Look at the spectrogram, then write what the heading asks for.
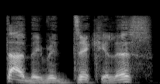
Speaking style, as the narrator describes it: the hook-handed man said with a sneer

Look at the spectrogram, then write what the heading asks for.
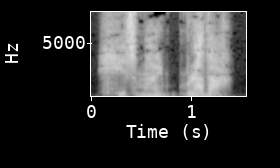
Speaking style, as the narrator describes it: Fiona replied in a fierce whisper

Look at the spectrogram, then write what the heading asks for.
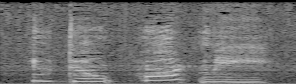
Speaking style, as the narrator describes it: cried the child suddenly

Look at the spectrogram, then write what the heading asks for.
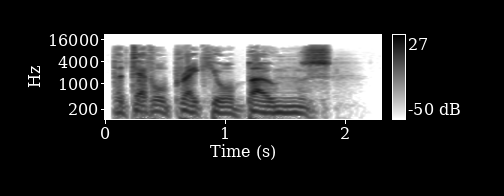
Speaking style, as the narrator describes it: the man said through his teeth

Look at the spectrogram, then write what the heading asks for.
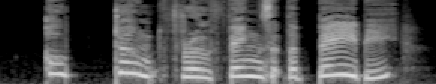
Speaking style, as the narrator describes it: cried Alice

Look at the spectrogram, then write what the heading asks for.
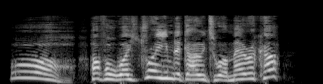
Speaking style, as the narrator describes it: cried the centipede

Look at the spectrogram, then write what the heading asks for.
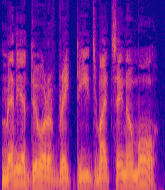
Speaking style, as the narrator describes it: said Ingold

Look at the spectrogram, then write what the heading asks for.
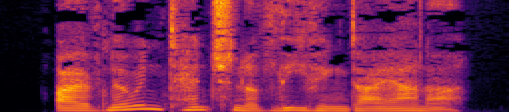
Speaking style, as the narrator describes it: Matthew said icily

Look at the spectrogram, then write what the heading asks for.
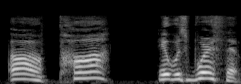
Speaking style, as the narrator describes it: Laura said breathlessly

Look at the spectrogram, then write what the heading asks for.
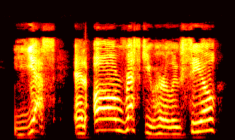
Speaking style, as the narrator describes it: shouted Nicky

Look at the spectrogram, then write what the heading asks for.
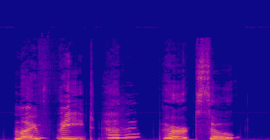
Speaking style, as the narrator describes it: sobbed Rilla, clinging to the last shred of her pride

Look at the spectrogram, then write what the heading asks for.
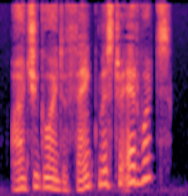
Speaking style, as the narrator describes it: Ma said gently

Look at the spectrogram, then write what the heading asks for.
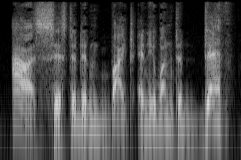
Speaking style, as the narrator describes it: Violet said indignantly, a word which here means in defense of an innocent baby

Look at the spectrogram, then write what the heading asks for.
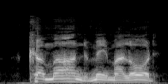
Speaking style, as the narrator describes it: he cried

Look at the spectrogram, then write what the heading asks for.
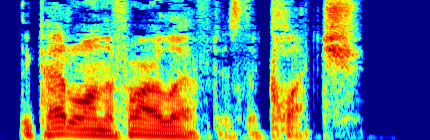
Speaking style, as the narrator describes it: he grunts in the end

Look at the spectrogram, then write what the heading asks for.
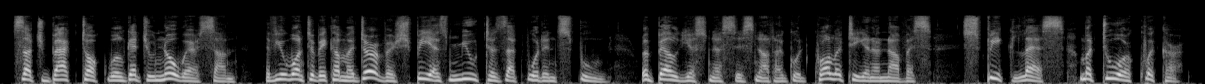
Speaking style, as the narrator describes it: yelled at the top of his lungs

